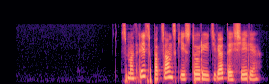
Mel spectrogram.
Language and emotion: Russian, neutral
